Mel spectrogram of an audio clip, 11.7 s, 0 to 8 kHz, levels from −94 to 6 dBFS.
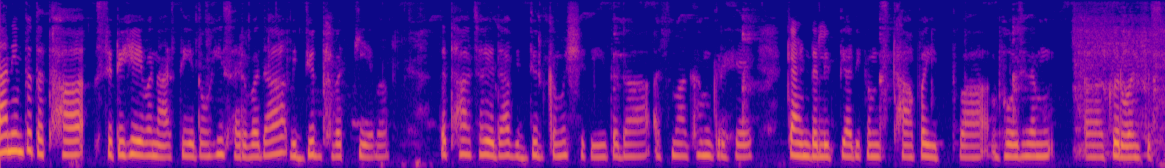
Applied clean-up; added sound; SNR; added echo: none; none; none; none.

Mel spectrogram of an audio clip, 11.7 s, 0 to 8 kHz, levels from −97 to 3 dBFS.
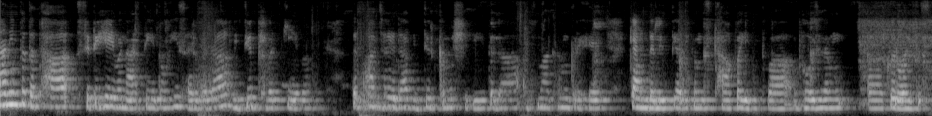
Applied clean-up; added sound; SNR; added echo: neural separator model SepFormer DNS4.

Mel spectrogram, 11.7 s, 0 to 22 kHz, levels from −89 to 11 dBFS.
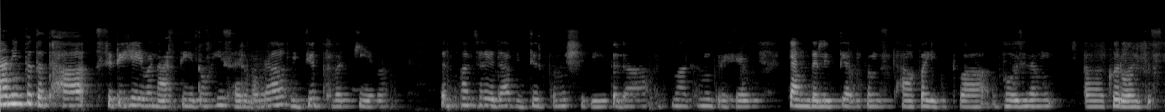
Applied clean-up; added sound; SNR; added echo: neural mask model DeepFilterNet 3.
